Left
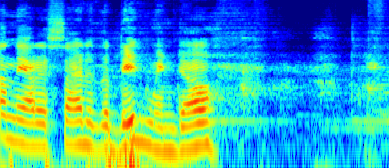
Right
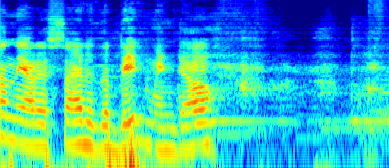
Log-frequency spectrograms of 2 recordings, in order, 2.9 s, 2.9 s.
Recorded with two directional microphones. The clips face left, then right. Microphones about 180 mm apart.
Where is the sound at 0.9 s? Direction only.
30° left (ahead or behind).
